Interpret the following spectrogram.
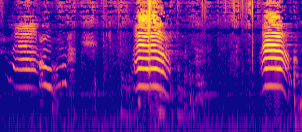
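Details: Fawn stuck in a fence, calling out in pain. Repeated strained bleats sweep down in pitch, with a wavering first call, under human voices nearby.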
